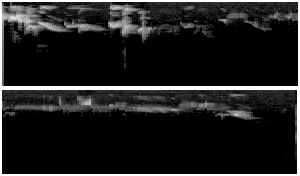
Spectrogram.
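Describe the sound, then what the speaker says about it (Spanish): Small bird chirping in short, high calls, a dense burst at the start, then sparse faint tweets scattered through the quiet. "Pajarito."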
